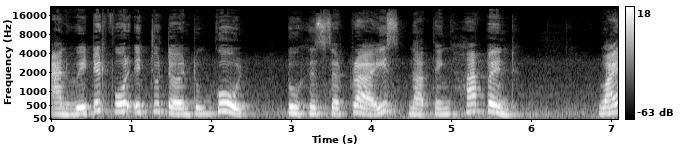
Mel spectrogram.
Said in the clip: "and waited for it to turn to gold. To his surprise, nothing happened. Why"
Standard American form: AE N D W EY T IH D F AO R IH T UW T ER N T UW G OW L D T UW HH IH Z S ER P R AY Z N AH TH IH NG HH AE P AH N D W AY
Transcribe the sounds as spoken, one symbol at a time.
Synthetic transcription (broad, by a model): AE N D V EY T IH D F AO R IH T UW T ER N T UW G OW L D T UW HH IH Z S ER P R AY Z N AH T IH NG HH AE P AH N D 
